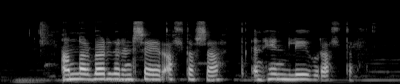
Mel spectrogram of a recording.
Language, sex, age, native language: Icelandic, female, 40-49, Icelandic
